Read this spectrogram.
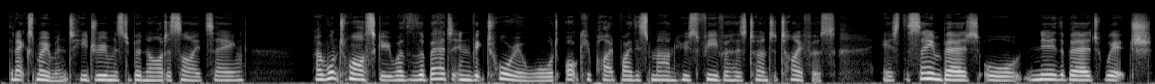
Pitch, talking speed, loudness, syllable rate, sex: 205 Hz, 205 wpm, -18 LUFS, 5.3 syllables/s, female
